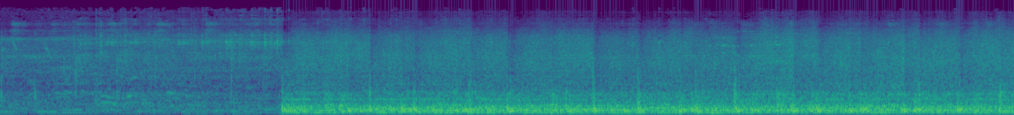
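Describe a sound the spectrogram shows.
A runner's footsteps patter on asphalt.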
